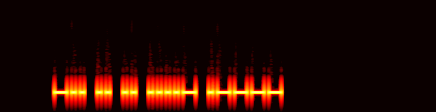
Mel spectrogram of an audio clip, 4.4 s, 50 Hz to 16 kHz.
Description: Morse code, heard as a keyed tone, about 29 wpm, 700 Hz. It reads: DII41
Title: Five Challenging Letter-Number Combinations 28wpm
